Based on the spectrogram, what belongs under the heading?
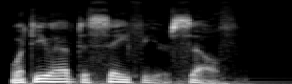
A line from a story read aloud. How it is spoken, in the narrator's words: asked gently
